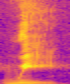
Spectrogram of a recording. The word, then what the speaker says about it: Oei: His name is David Wee, which does sound tiny, but it is not spelled W-E-E, it is spelled O-E-I.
